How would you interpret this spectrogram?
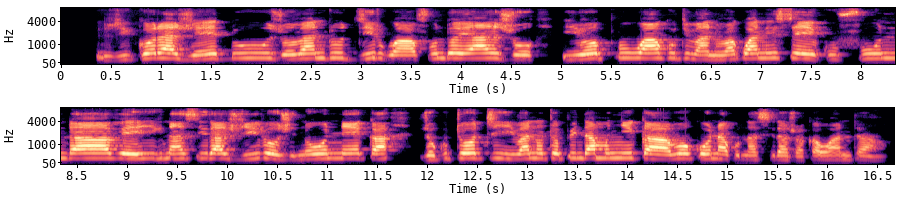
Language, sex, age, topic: Ndau, male, 36-49, education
